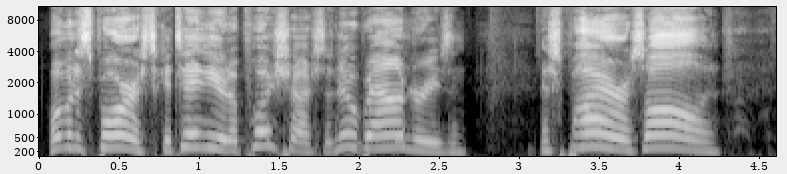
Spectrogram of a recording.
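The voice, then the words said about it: Joe Biden impression, elderly-sounding voice. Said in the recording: “Biden impression is really just like his geriatric Matt Mosley impression”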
